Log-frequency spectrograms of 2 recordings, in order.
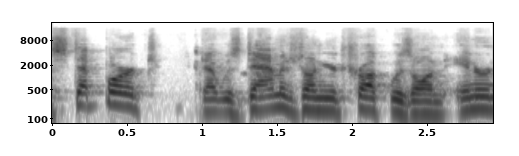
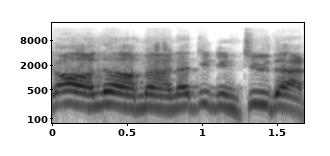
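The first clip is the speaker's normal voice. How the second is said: loud, high, drawn-out put-on Jamaican accent; 5 semitones higher, 6 dB louder than usual. Retelling a conversation, the speaker quotes him imitating a jamaican accent. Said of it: "He's Jamaican".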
